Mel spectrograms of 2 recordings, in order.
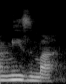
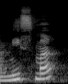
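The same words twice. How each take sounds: First: The consonant before the m is a buzzing z. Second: The consonant before the m is a hissing s.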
